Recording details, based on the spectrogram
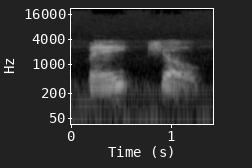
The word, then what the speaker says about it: Betio: So the island... Bay Show, B-E-T-I-O, is pronounced Bay Show, B-A-Y hyphen S-H-O.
